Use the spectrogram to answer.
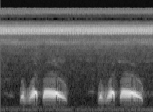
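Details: Spotted dove pressing a rival, cooing in a challenging way: two matching low phrases, each a short stuttered coo followed by a longer descending hoot, over a constant high-pitched hiss.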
